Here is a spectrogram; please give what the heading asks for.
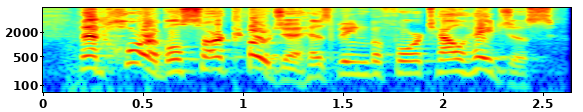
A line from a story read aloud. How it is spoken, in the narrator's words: she cried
